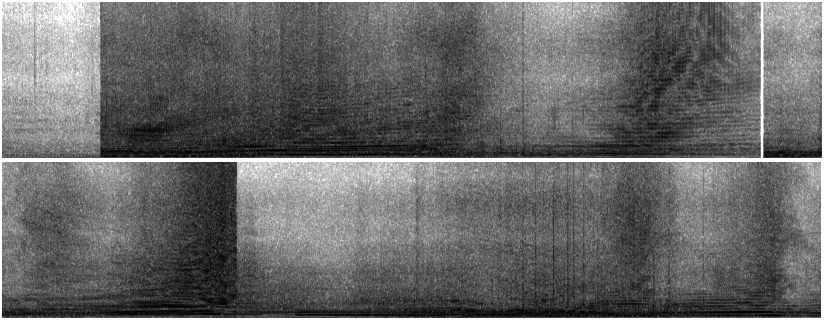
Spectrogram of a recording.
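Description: Sport motorcycle engines rev loudly and roar past, rising and falling in pitch.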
